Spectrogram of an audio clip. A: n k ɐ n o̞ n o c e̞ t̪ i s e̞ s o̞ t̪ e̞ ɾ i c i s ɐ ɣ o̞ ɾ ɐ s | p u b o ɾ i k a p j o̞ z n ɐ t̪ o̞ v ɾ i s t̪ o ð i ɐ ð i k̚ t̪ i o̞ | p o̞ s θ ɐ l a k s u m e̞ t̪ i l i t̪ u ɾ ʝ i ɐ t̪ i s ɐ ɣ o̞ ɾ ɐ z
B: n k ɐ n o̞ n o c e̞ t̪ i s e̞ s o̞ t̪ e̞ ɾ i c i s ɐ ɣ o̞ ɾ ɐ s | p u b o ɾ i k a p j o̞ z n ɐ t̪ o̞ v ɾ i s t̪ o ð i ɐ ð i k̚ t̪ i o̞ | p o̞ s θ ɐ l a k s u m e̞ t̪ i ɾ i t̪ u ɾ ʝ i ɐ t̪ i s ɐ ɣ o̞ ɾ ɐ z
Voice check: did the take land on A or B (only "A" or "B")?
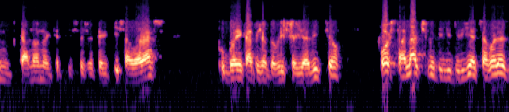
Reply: A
